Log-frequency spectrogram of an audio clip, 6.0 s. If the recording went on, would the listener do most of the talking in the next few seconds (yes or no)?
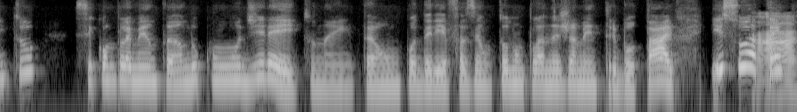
no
